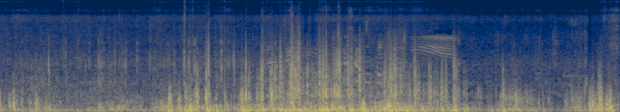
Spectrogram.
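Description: Strong wind gusts in heavy snow batter the microphone in rough waves, while people talk intermittently beneath the blustery roar.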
